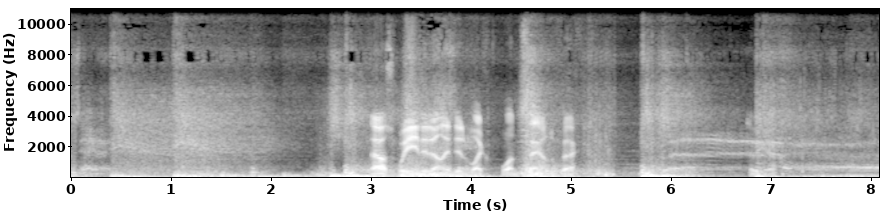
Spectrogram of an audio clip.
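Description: Sharp impacts and whooshes of a fight burst out repeatedly.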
